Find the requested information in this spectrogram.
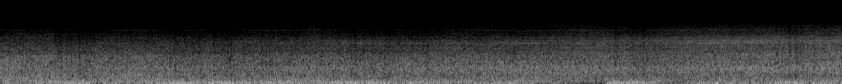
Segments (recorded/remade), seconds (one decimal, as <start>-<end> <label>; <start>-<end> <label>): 0.0-5.0 recorded; 5.0-7.1 remade; 7.1-8.4 recorded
